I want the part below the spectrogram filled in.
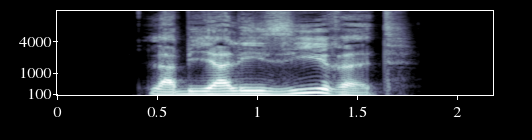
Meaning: second-person plural subjunctive I of labialisieren
- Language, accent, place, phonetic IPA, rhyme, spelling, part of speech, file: German, Germany, Berlin, [labi̯aliˈziːʁət], -iːʁət, labialisieret, verb, De-labialisieret.ogg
